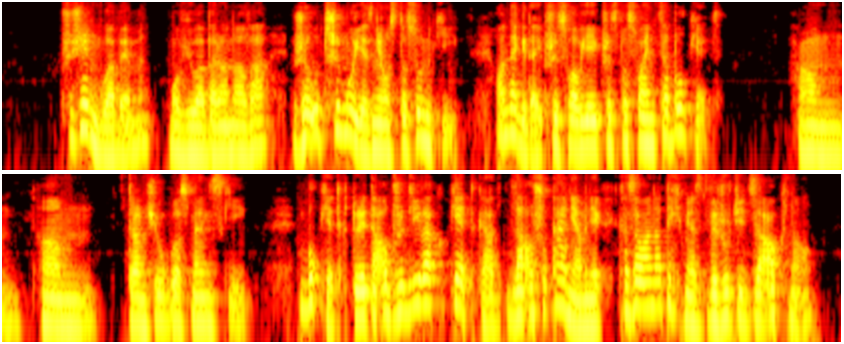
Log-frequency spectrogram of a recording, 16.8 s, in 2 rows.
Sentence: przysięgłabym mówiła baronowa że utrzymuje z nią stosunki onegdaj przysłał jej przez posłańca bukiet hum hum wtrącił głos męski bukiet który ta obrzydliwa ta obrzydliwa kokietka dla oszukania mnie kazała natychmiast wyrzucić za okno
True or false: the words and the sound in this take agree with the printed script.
false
